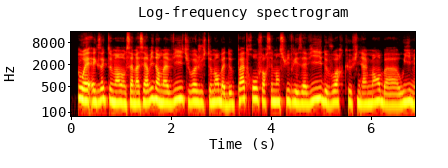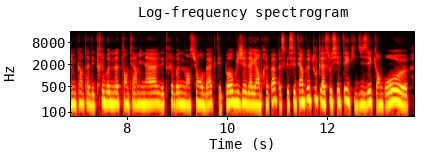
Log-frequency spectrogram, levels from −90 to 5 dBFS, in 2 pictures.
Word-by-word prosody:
Ouais 210 -5 +8
exactement, 200 -1 +3
donc, 175 -1 0
ça 185 +3 +2
m'a 175 0 +4
servi 190 +5 +3
dans 215 -3 +5
ma 180 -1 +3
vie, 210 +7 +2
tu 210 -4 -6
vois, 195 +1 +3
justement, 185 +2 0
bah, 175 -3 +3
de 165 +1 -2
pas 210 +8 +1
trop 230 +1 +1
forcément 195 -1 0
suivre 195 0 -2
les 175 -1 0
avis, 200 +7 +2
de 195 -2 +2
voir 185 +2 -2
que 190 - -4
finalement, 180 +2 -1
bah, 160 -4 -2
oui, 190 +4 +2
même 170 -2 -1
quand 175 0 -6
tu 170 - -8
as 170 - -3
des 155 0 -7
très 190 - -5
bonnes 175 -1 0
notes 170 +1 -3
en 170 -1 -3
terminale, 170 +1 -4
des 155 -1 -7
très 175 - -11
bonnes 170 +1 -3
mentions 165 +2 -4
au 165 - -2
bac, 165 +1 -6
tu 150 - -8
es - - -10
pas 175 +7 -1
obligé 185 -1 +1
d'aller 165 -1 -1
en 160 - -1
prépa, 175 +6 -5
parce 160 -6 -7
que 175 - -6
c'était 175 +2 -3
un 190 - +2
peu 235 +4 -1
toute 220 +1 -5
la 180 -2 +2
société 195 +3 -2
qui 180 - -14
disait 165 +3 -3
qu'en 160 -3 -6
gros, 185 +6 +2
heu, 155 -3 0
180 Hz, 270 wpm, -21 LUFS, 170-195 Hz, -, Ouais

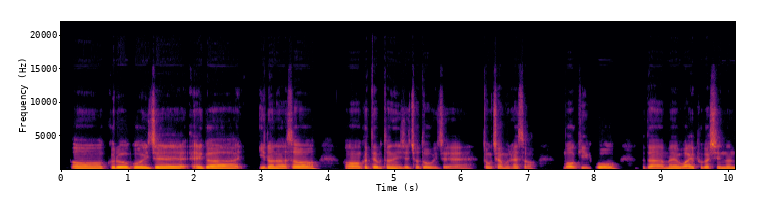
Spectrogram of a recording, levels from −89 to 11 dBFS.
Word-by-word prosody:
어. 95 -1 +1
그러고 105 +4 +5
이제 95 -2 +3
애가 100 -2 +3 0.3
일어나서 115 +7 +1 0.4
어 85 -1 +1
그때부터는 100 -2 -1
이제 80 0 -4
저도 75 0 -4
이제 70 +1 -9 0.5
동참을 80 -4 -6
해서 - - -7 0.4
먹이고 85 +9 -1 0.3
그다음에 85 +3 -1
와이프가 90 0 -1
씻는 110 +1 -1
95 Hz, 250 characters per minute, -21 LUFS, 90-105 Hz, 0.5 s, 그러고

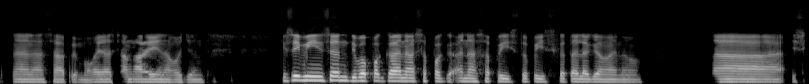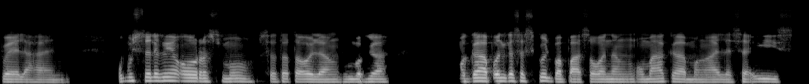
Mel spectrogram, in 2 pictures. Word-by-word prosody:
na 120 0 -2
nasabi 110 0 -5
mo 110 +1 -7
kaya 115 0 -1
sang-ayon 115 -1 0
ako 110 0 -4
diyan. 110 0 -6 0.8
Kasi 165 +5 +6
minsan 190 -1 +7
'di 170 - +1
ba, 170 +1 +6
pagka 160 -1 +4
nasa 150 +1 +1
pag 145 -1 -3
ah, 145 +1 -3
nasa 140 0 -1
face 135 -3 -1
to 135 - -2
face 130 -2 -3
ka - - -5
talagang 125 -2 +1
ano, 110 0 -6 0.7
ah, 120 -2 +2
eskuwelahan 115 -4 -4 0.5
ubos 165 +4 -3
talaga 170 -1 +2
'yung 170 - +1
oras 150 -3 +2
mo, 135 -2 -3
sa - - -8
totoo 125 -1 0
lang, 115 0 -1
kumbaga 120 +1 -1 0.7
maghapon 155 +2 +3
ka 160 - +3
sa 160 - -1
school, 155 0 -2
papasok 120 0 0
ka - - -1
ng 120 0 -2
umaga 125 +2 -2
mga 115 -1 -4
6:00. 120 +2 -4
125 Hz, 160 wpm, -23 LUFS, 115-145 Hz, 0.8 s, minsan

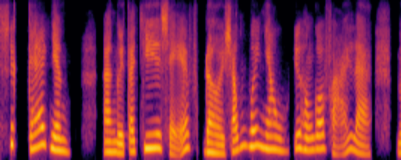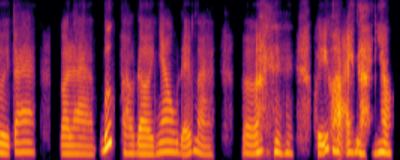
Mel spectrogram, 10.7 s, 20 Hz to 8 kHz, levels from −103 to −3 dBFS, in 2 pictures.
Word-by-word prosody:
sức 325 - -2 0.2
cá 250 +4 +2
nhân, 220 -5 +3 0.4
à, 190 - +2
người 175 -3 +2
ta 195 +3 0
chia 255 +5 +4
sẻ 235 -1 -2
v - - -8 0.2
đời 175 -4 +2
sống 210 - -1
với 290 +1 +2
nhau 235 -6 0
chứ 260 - 0
hông 225 -3 0
có 240 +1 +2
phải 165 - -7
là 165 -10 -3 0.4
người 170 -2 0
ta, 185 +2 -3 0.3
gọi 155 0 -1
là, 150 -1 -4
bước 305 - +7
vào 160 -2 -4
đời 150 -1 +1
nhau 185 +3 -2
để 145 0 -1
mà, 145 -8 -5 0.4
ờ, 165 +2 -1 0.7
hủy 160 0 +3
hoại 175 -5 +4
đời 160 -3 +3
nhau 185 -2 +3
185 Hz, 185 wpm, -24 LUFS, 160-235 Hz, 0.7 s, bước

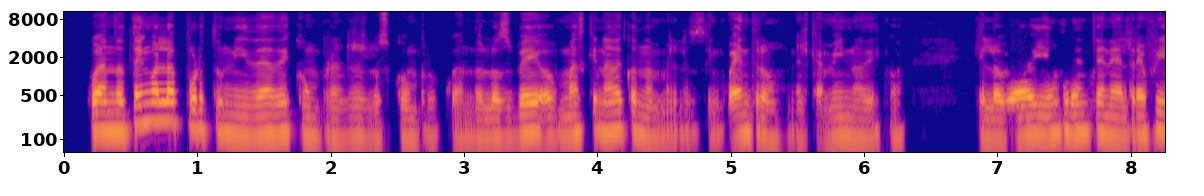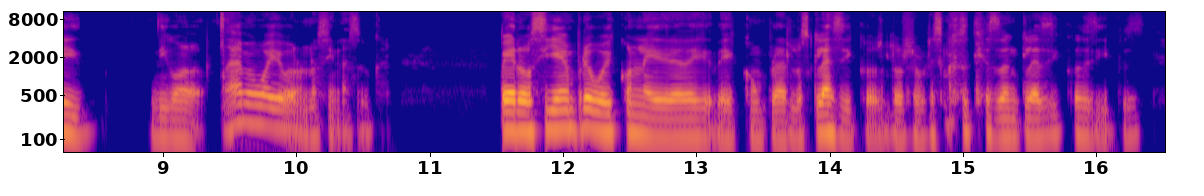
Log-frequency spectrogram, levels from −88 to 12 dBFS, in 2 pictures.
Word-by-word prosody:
Cuando 135 0 +6
tengo 180 +8 +5
la 200 0 +10
oportunidad 130 -8 -1
de 130 +1 -2
comprarlos, 110 -2 -9
los 100 -1 -11
compro, 110 +1 -10
cuando 110 -3 -9
los 110 0 -2
veo, 125 -2 +4
más 120 +3 -4
que - - -6
nada 135 +1 0
cuando 115 -5 -4
me 135 +4 -12
los 130 0 -16
encuentro 125 -5 0
en - - -16
el 100 - -14
camino, 110 -1 -8
digo, 110 +1 -11 0.5
que - - -7
lo 105 - +2
veo 115 +2 +7
ahí 120 0 -1
enfrente 130 +1 -1
en 125 - -2
el 110 -1 -1
refri, 125 -1 0 0.5
digo: 105 -3 -7 0.2
"Ah 185 +2 -3
me 185 - -1
voy 175 -2 +1
a - - +2
llevar - - 0
uno 110 0 -13
sin 130 - -17
azúcar". 130 +1 -21 0.8
Pero 140 -1 +8
siempre 145 +2 +1
voy 135 -3 +3
con 130 -2 -5
la 110 - -1
idea 105 0 +1
de 105 0 -3
de - - -8
comprar 100 0 -7
los 105 +2 -11
clásicos, 120 -5 -1
los - - -8
refrescos - - -12
que - - -10
son 110 -1 -4
clásicos 110 +1 -5
y, 135 - -18
pues, 115 -3 -22
120 Hz, 205 wpm, -21 LUFS, 110-135 Hz, 0.8 s, la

